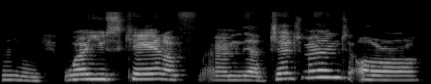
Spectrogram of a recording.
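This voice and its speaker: A woman's voice: on the high side, slow, fairly bright tone. Hesitant woman host, non-native English. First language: not English. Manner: hesitant, many fillers and restarts. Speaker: podcast host. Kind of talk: podcast interview.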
